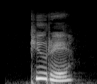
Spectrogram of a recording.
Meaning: 1. purée 2. mashed potato
- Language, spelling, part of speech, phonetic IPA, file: Russian, пюре, noun, [pʲʊˈrɛ], Ru-пюре.ogg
